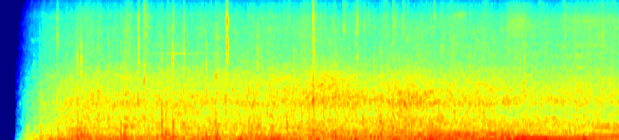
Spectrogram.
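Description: City street traffic noise, a steady wash of passing cars, fading in from silence in the first half second. Near the end a vehicle's engine drone grows louder.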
